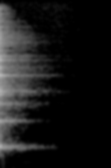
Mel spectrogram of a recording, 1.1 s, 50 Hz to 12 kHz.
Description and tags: One-shot from Versilian Studios Chamber Orchestra 2: Community Edition sampling project.
Instrument: Percussion
Note: G3
Midi note: 56
Midi velocity (center): 1581
Room type: Large Auditorium
Microphone: 2x Rode NT1-A spaced pair, AT Pro 37's overhead, sE2200aII close
Performer: Sam Hebert
percussion, multisample, midi-note-56, g3, vsco-2, midi-velocity-46, single-note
